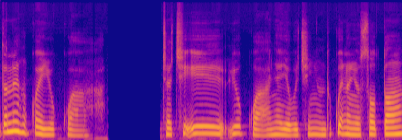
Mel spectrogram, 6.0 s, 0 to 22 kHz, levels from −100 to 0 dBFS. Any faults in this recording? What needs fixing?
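Short concealed packet loss: packets missing for about 20, 40 and 20 ms were patched by the decoder, causing brief smears at 1.13–1.17, 1.19–1.26 and 1.38–1.42 s.

Long network dropout: from 1.60 to 2.41 s the sound cuts to near silence for about 0.8 s, likely because the stream stopped arriving, then resumes.

To prevent this, give the call a larger jitter buffer plus forward error correction, and stabilise the network link to avoid extended outages.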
